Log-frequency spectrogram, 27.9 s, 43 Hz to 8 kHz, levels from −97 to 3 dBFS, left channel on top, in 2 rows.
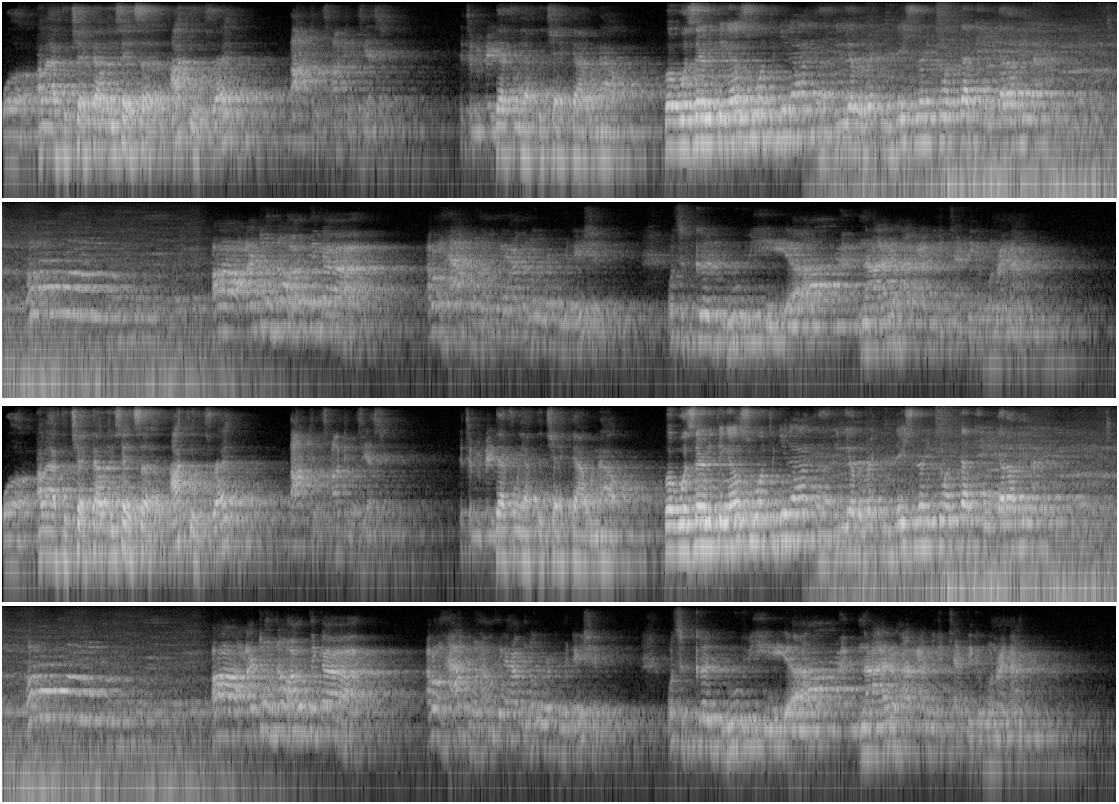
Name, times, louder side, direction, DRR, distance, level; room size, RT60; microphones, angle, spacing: voice 1, 0.0-2.9 6.2-7.7 8.3-12.9, right 1 dB, 25° right, 3 dB, 0.4 m, -23 dB
voice 2, 3.6-4.8 5.7-6.3 14.2-16.0 16.6-18.5 19.2-21.4 21.9-26.7, right 2 dB, 85° right, 0 dB, 1.2 m, -30 dB
sound 1, 10.0-16.4, equal, 60° right, 2.1 m, -38 dB
10.0 x 8.4 x 2.7 m, 2.4 s
head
